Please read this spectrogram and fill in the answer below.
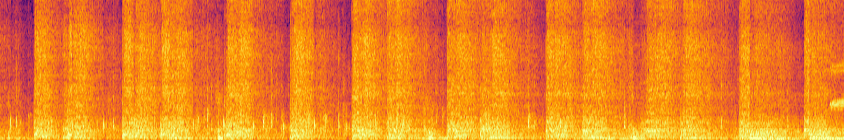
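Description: A marching drum line of snare drums playing a steady run of rapid strokes.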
